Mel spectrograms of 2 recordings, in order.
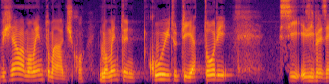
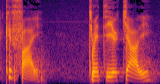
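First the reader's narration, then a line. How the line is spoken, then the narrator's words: Plain. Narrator (Italian): chiese Riccardo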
